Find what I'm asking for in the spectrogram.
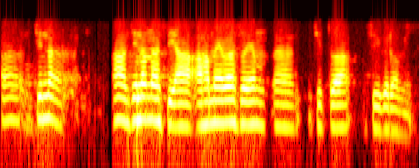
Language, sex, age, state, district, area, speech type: Sanskrit, male, 18-30, Kerala, Thrissur, rural, conversation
